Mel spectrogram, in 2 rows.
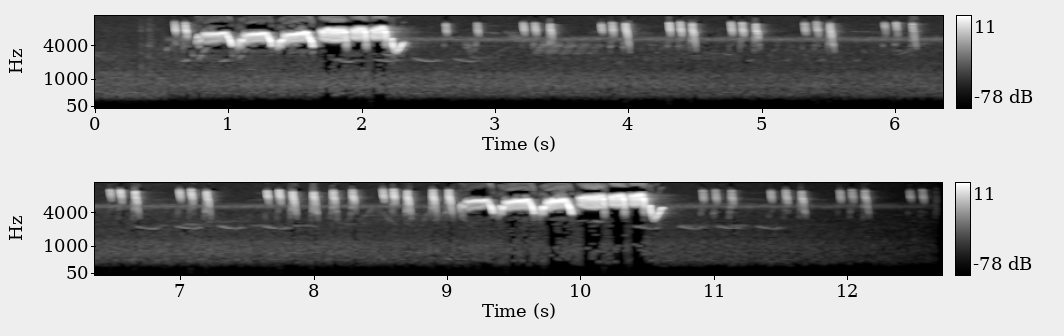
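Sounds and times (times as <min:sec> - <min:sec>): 
northern parula song, a rising buzzy trill: 0:00.7 - 0:02.4, 0:03.3 - 0:10.7.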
